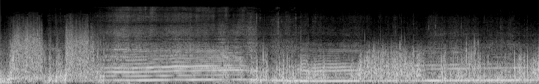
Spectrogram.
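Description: Rally car engine running hard on a gravel stage, its note dropping about two and a half seconds in and climbing again a little later, over a steady rush of noise.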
